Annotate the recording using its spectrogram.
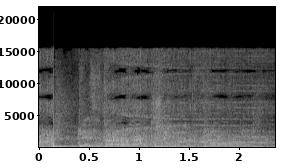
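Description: A live rock band playing on stage at full volume: a drum kit keeping a beat under sustained bass and guitar notes.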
